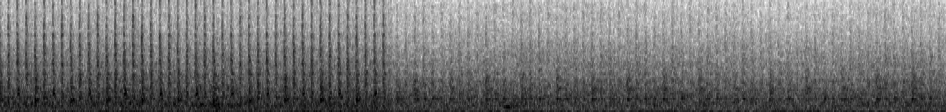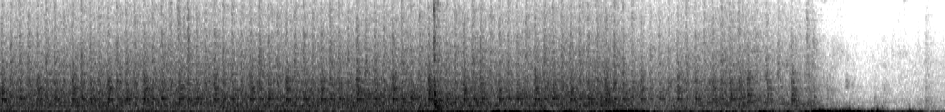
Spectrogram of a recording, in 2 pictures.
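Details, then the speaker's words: Land Rover Discovery diesel idling, faint steady whine over the engine, loudest at the alternator when checked by screwdriver, water pump quieter; whine building for weeks, first suspected water pump; traced to alternator, which still charges, to be removed. "so it looks like the noise is coming from the alternator so we need to take the alternator off the car"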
